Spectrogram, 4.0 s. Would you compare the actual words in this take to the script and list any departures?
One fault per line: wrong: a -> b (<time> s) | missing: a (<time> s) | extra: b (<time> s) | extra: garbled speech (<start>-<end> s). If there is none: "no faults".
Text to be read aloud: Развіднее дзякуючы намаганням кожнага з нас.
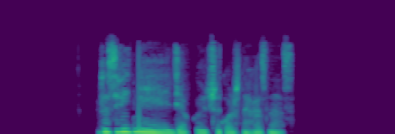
missing: намаганням (2.2 s)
